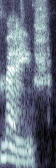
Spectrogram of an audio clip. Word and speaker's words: Maeve: Maeve rhymes with wave. Ah, okay. So it's Maeve, But you can call me.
